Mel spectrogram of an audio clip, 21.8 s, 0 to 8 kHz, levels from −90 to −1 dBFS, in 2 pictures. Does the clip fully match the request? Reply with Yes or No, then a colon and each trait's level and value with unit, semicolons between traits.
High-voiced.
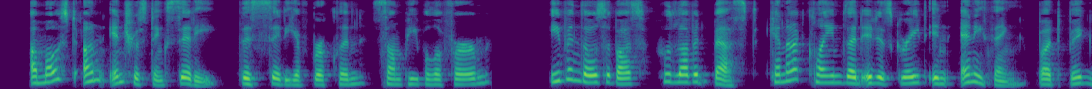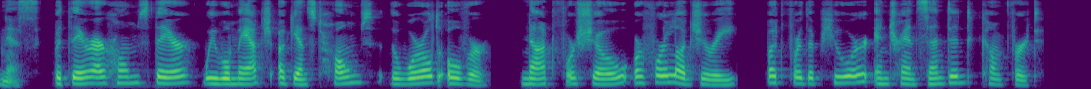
Yes: high, 195 Hz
